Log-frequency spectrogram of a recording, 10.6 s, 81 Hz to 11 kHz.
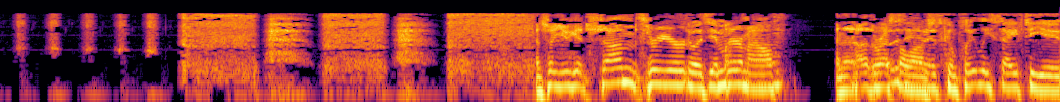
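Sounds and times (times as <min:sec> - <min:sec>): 
aerosol spray pumped in short hissing puffs: 0:01.4 - 0:03.9, 0:04.5 - 0:05.4
quick breaths: 0:01.8 - 0:05.4
speech: 0:05.4 - 0:10.5.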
